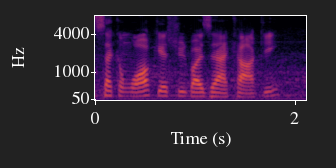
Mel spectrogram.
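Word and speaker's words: Haake: Hockey spelled H-A-A-K-E. Hickey H-I-C-K-E-Y. So hockey not spelled like hockey puck. It's spelled completely different. Just pronounced that way.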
